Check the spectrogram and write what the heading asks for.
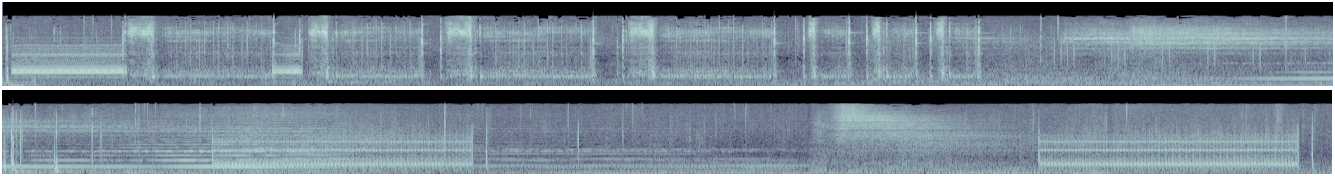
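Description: A telephone being dialed: a quick run of sharp clicks and button presses, followed by steady electronic tones on the line. Fairly loud, with no one talking.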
